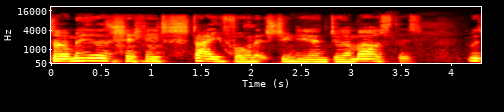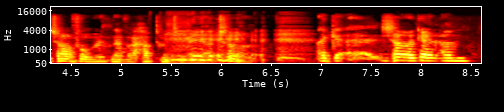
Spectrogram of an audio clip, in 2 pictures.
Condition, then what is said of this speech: Cerebral palsy. With having the deafness was that, as you can tell, I speak quite clearly and I speak quite well.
